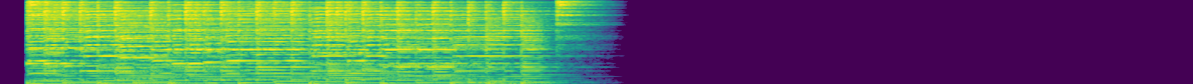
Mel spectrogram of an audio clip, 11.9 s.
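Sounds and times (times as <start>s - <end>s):
game show intro music: 0.3s - 6.0s.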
